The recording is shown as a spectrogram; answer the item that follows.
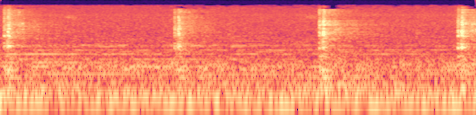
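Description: Soft background music of sustained, held tones with a light tick recurring a bit more than once a second.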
